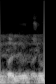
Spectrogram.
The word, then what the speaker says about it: بلوچ: بلوچستان کہا گیا ہے لفظ بلوچ کا تلفظ وعملہ مختلف کیا جاتا ہے لیکن بلوچوں میں اس کا ایک ہی تلفظ مستعمل ہے یعنی بلوچ بے مفتو، لام، مسمہ، مجہولہ اور جین، مغقوف لیکن جدید فارسی میں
